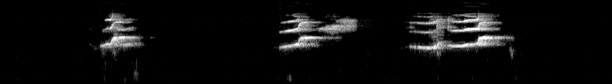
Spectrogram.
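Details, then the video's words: Young Javan myna singing three brief phrases of layered, whistled and slightly buzzy notes, the last phrase longest with a rising twist, set apart by short silences in a quiet setting. "JALAK KEBO MUDA"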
